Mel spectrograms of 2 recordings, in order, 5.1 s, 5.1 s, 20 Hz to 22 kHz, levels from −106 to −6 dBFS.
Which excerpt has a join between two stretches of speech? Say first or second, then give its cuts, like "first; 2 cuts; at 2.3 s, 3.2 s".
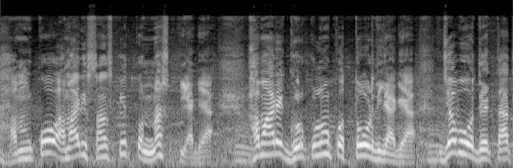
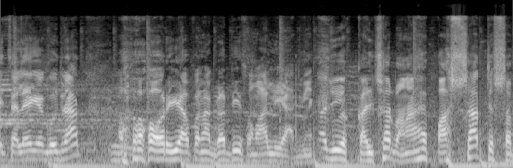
second; 1 cut; at 3.3 s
